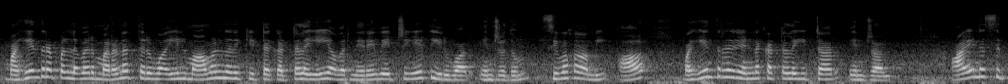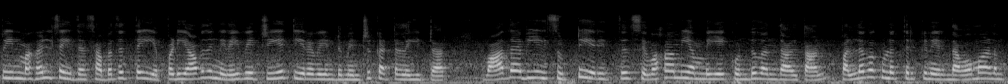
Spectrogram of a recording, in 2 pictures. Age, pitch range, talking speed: 20-39, 230-275 Hz, 110 wpm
